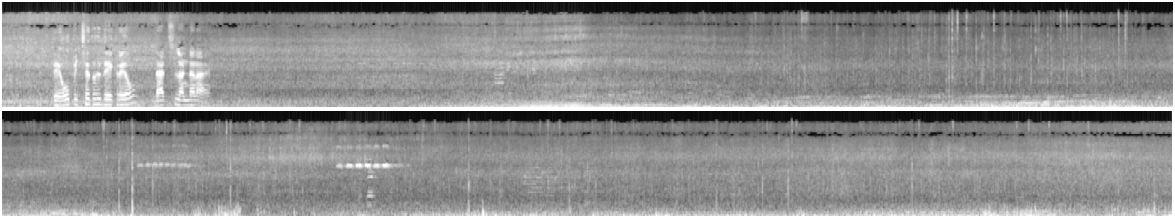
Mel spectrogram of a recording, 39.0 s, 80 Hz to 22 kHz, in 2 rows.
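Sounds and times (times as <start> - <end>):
road traffic on wet street: 0.0 - 39.0
voices of passers-by: 0.0 - 39.0.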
